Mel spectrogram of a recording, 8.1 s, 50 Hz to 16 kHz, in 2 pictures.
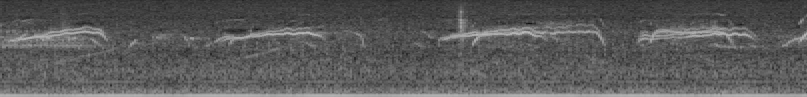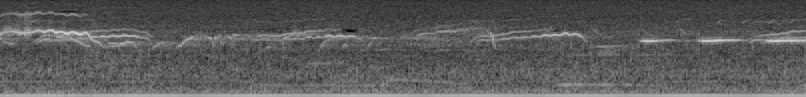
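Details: Nest-camera recording of bald eagles during feeding at Decorah North, 04/01/2022: a long series of high, arched chirping notes, sometimes doubled, rising and falling in loudness, plus a few faint lower whistles and a steady low hum.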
